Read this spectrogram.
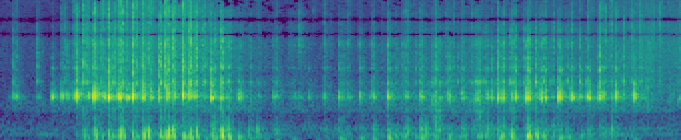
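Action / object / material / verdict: tap / round translucent plastic case / plastic / none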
